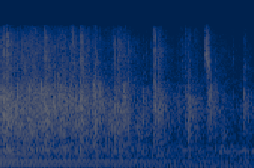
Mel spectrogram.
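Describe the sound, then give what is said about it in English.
A church audience claps their hands together in a dense, steady wash of applause that gradually thins, leaving a few sharper individual claps standing out near the end. No one speaks. “Clap your hands on your way down.”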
